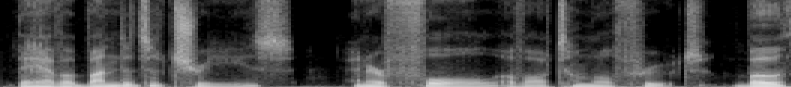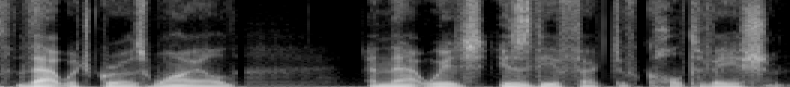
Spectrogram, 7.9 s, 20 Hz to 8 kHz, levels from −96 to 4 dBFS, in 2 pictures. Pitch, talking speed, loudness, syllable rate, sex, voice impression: 115 Hz, 180 wpm, -20 LUFS, 5.2 syllables/s, male, masculine, adult-like, fluent, cool, intellectual, elegant, slightly sweet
